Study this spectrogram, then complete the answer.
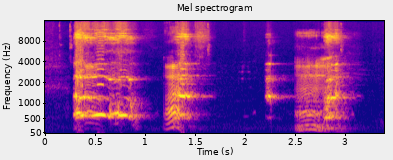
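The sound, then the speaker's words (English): A dog barks in four loud, drawn-out bursts with short pauses between them, the last two coming quickly together. “Dog disagrees.”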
